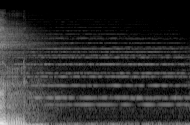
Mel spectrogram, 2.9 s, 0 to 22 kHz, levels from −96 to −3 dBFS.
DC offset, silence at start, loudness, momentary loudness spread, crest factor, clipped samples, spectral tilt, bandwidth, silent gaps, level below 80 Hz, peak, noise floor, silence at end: under 0.1%; 0 s; -29 LUFS; 20 LU; 24 dB; under 0.1%; -6.5 dB/octave; 12 kHz; none; -32 dBFS; -6 dBFS; -53 dBFS; 2.2 s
